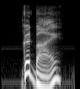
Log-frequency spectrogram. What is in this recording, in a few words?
"goodbye", M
